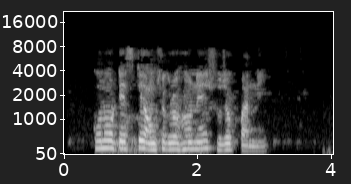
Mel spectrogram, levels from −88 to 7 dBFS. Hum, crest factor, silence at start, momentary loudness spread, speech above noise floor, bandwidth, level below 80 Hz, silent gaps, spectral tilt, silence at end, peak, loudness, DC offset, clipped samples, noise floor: none; 16 dB; 0.45 s; 11 LU; 49 dB; 8 kHz; -58 dBFS; none; -6.5 dB/octave; 1.05 s; -2 dBFS; -16 LUFS; under 0.1%; under 0.1%; -64 dBFS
